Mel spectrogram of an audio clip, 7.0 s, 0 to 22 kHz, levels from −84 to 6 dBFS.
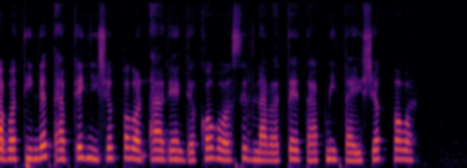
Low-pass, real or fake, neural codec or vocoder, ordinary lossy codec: none; fake; codec, 44.1 kHz, 2.6 kbps, SNAC; none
